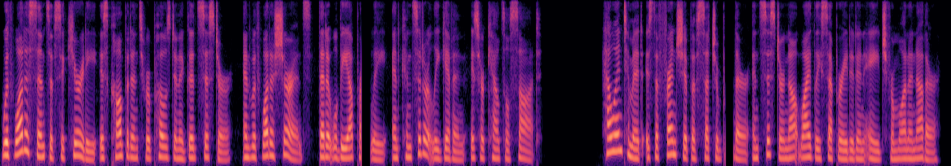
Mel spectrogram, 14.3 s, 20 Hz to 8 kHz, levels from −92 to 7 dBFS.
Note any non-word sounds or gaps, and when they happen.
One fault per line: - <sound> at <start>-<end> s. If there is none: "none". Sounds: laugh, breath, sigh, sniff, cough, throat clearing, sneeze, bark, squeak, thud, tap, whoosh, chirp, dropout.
- dropout at 5.4-5.6 s
- dropout at 10.9-11.0 s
